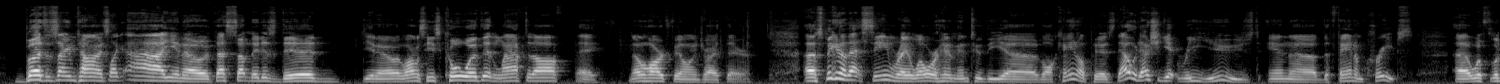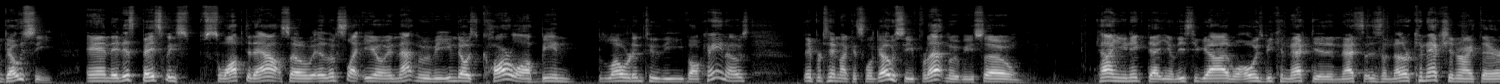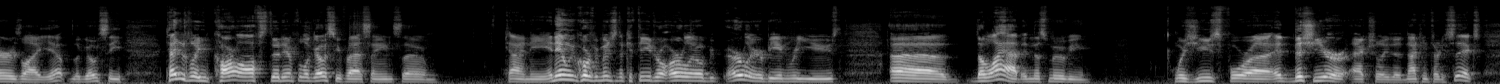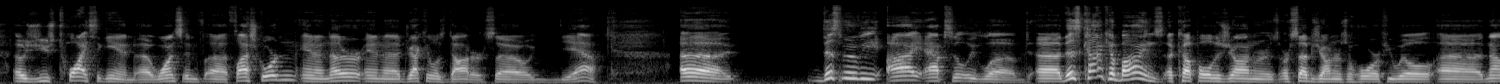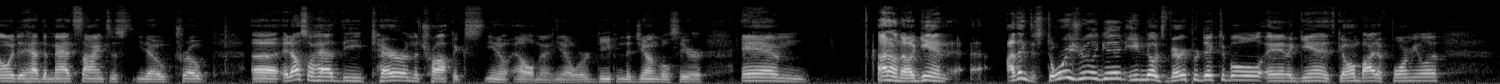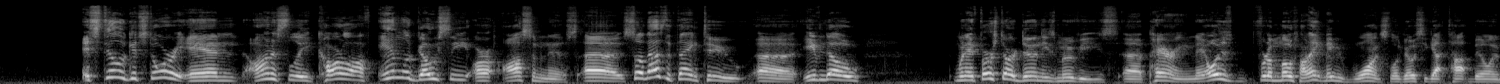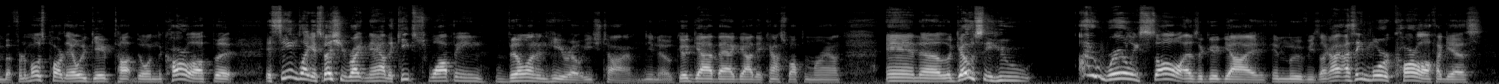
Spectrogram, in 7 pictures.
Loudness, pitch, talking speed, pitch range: -20 LUFS, 145 Hz, 205 wpm, 125-180 Hz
